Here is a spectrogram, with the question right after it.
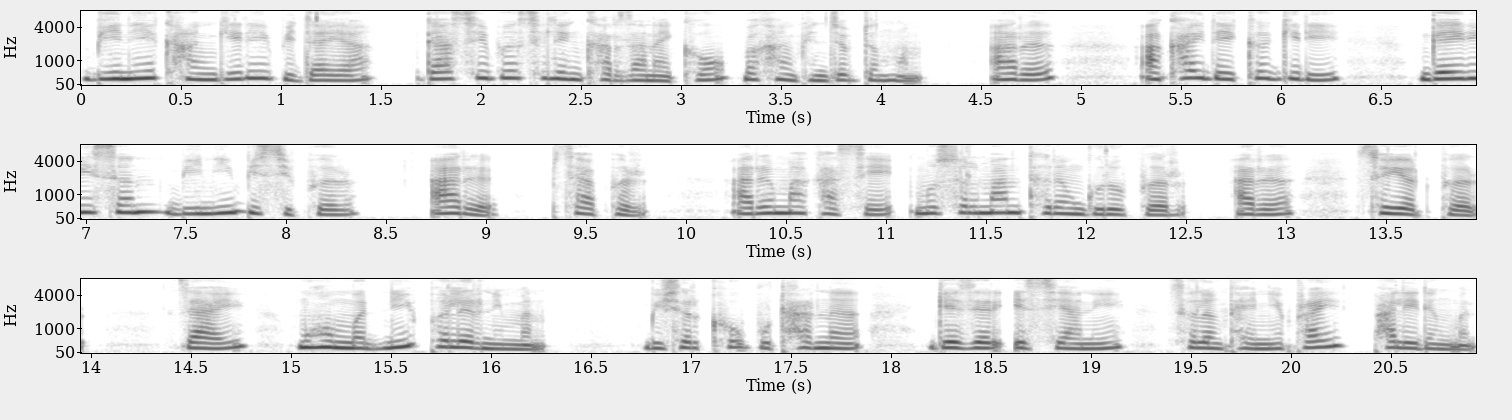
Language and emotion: Bodo, neutral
